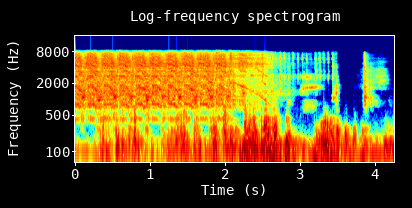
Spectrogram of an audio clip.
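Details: New Holland Workmaster 25 tractor, 3-cylinder diesel, cold Michigan winter morning, crank no start: starter churns in uneven bursts with no firing; fuel not reaching the injectors after losing prime.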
